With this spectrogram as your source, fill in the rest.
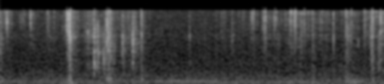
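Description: A utility knife blade scrapes the pink-purple coating off a small, solid oval soap bar with a cream core, held in the hand. The sound is a quiet series of short, crisp, bright scraping and crinkling ticks, loudest near the start, with little low end and almost no ring.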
